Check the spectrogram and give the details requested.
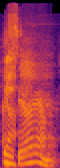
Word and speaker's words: Ethereum: Ethereum in particular, am I pronouncing it right? Ethereum? Yeah, Ethereum.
